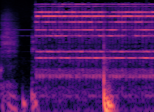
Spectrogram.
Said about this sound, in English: There's a phone call coming through. I don't know if you can hear the phone call.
